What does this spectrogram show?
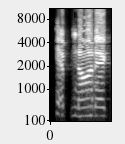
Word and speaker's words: Hpnotiq: Hpnotiq, but in a French way, because it's a French liqueur, which goes with our theme today.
